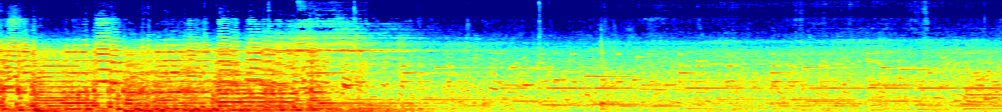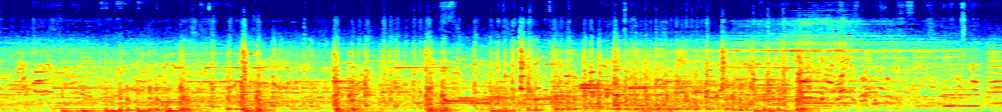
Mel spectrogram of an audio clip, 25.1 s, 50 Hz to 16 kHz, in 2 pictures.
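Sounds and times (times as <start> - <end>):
brass chords: 0.0 - 25.0
drums: 0.0 - 25.0
mallet percussion: 0.0 - 25.0.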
